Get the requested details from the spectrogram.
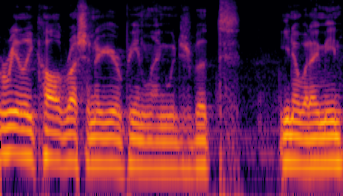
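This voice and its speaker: A man with an Israeli accent speaks with ordinary pitch variation. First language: Hebrew. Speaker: gaming streamer. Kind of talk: live gameplay commentary with chat. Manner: casual, conversational.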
